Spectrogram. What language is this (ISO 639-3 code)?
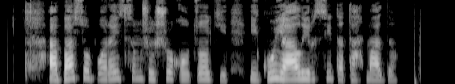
abk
